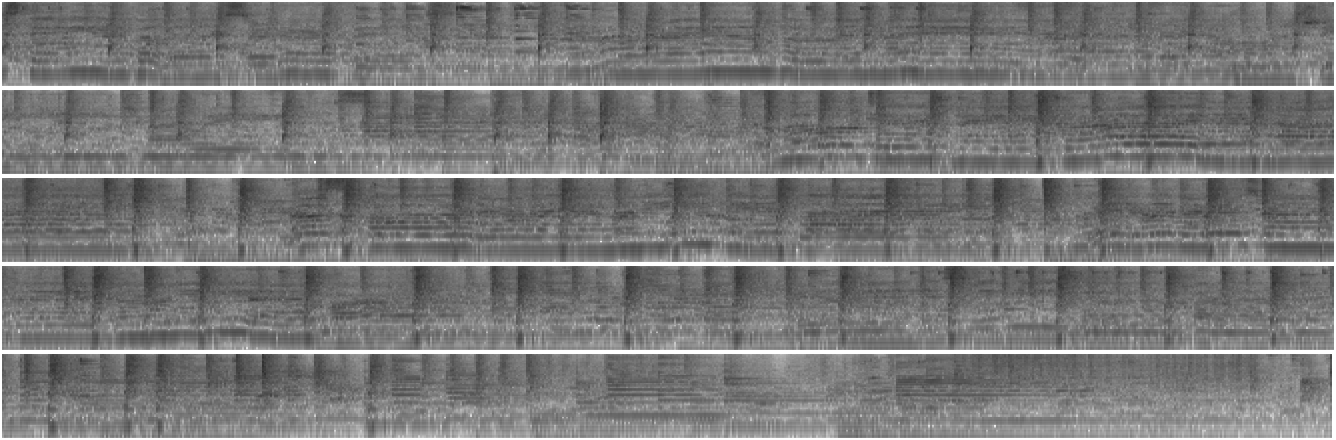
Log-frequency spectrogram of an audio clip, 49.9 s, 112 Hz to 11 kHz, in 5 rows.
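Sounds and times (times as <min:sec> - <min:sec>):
person singing: 0:00.0 - 0:14.1, 0:15.4 - 0:45.6
steady drum beat: 0:00.0 - 0:49.6
acoustic guitar: 0:00.0 - 0:49.9
mandolin: 0:00.0 - 0:49.9.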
